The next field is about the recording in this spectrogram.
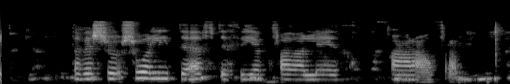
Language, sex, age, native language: Icelandic, female, 18-19, Icelandic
